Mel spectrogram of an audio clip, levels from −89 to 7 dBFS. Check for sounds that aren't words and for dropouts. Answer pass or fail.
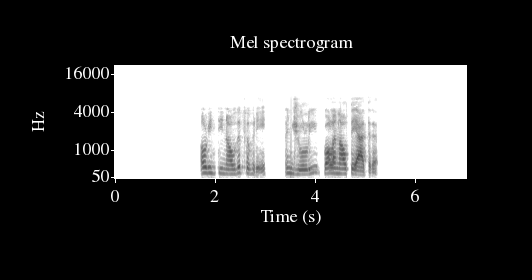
pass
